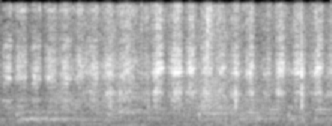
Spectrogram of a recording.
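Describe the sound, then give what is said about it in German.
A tool scrapes the edges of freshly laid gold leaf smooth on an ornate frame during restoration. The sound is a quiet, continuous, scratchy rasp with soft repeated strokes and no talk. “Danach schabt sie die Kanten des wertvollen Materials glatt.”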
